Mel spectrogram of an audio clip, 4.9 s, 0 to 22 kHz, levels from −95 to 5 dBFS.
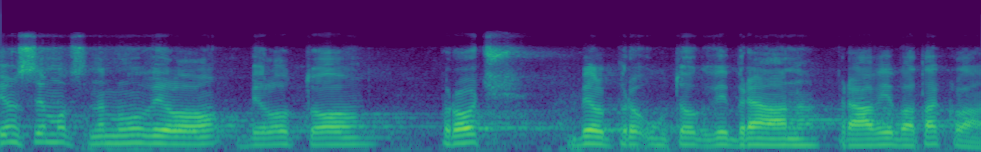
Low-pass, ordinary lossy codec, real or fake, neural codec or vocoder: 7.2 kHz; Opus, 24 kbps; real; none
